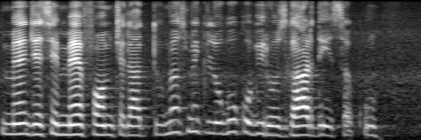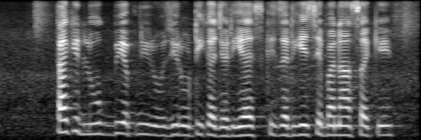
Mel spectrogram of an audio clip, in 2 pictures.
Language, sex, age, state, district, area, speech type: Urdu, female, 18-30, Bihar, Darbhanga, rural, spontaneous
